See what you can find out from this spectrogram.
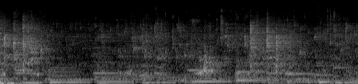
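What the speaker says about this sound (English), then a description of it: "Next, we'll place 500 grams of chilled water, which I have with some ice." Chilled water with ice is poured into a Thermomix bowl, giving a splashing, gurgling flow with irregular clinks and knocks running continuously for a few seconds.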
